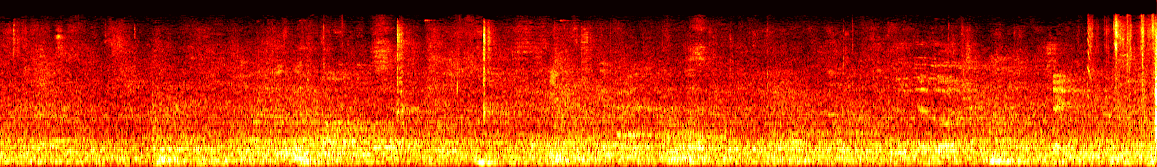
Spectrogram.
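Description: Fencers' shoes tap and shuffle on a wooden floor.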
